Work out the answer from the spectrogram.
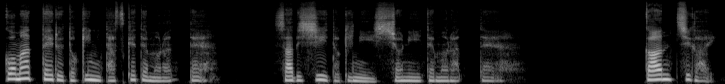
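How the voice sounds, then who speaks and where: Slow-talking, calm, guarded woman teacher. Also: on the low side, no echo, studio quality. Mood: guarded, dismissive. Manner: unhurried, soft-spoken, frank. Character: adult female homeroom teacher, calm, guarded, gently detached. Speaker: voice actress. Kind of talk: Japanese anime-style audio drama acting.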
